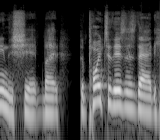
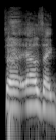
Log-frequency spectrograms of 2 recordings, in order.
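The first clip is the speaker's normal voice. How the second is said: ordinary delivery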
